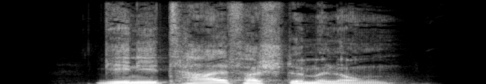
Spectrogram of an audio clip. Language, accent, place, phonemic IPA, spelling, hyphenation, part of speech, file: German, Germany, Berlin, /ˌɡeniˈtaːlfɛɐ̯ˌʃtʏməlʊŋ/, Genitalverstümmelung, Ge‧ni‧tal‧ver‧stüm‧me‧lung, noun, De-Genitalverstümmelung.ogg
- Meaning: genital mutilation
